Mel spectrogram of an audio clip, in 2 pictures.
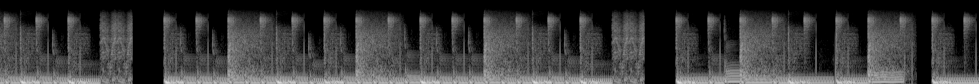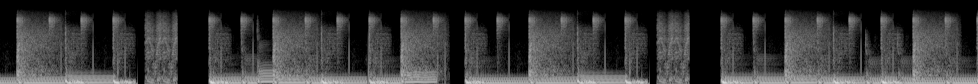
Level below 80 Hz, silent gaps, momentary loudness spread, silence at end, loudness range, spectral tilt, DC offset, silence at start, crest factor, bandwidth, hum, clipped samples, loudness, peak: -24 dBFS; 1.32-1.64 s, 6.44-6.76 s, 9.17-9.31 s, 11.17-11.24 s, 11.56-11.88 s, 14.29-14.43 s, 16.29-16.36 s, 16.68-16.99 s; 6 LU; 0 s; 1 LU; -4.5 dB/octave; 0.7%; 0 s; 16 dB; 13 kHz; none; under 0.1%; -22 LUFS; -4 dBFS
